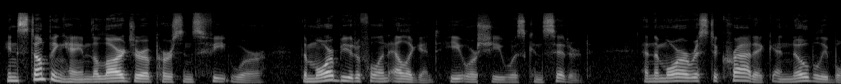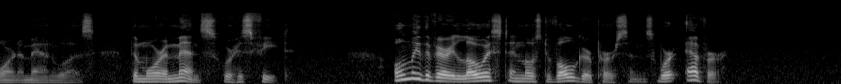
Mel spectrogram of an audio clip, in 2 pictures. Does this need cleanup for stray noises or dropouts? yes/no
no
